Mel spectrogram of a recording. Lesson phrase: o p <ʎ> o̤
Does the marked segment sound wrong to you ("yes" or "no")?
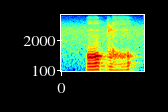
yes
